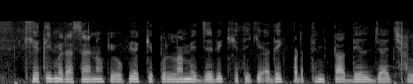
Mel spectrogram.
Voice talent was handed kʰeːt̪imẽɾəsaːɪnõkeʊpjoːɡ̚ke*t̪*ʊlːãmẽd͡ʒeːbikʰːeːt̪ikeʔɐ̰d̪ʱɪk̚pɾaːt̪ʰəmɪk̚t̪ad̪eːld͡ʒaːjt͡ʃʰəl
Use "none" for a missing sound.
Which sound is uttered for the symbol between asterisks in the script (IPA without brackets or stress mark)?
t̪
